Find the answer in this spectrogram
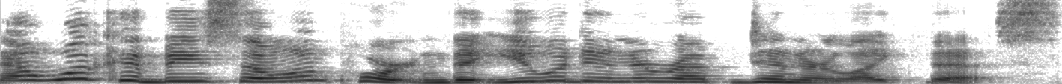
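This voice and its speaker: A squeaky, put-on character voice from a woman, extremely high in pitch, with very wide pitch swings at a fairly quick pace. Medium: read story. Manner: brusque, weary.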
